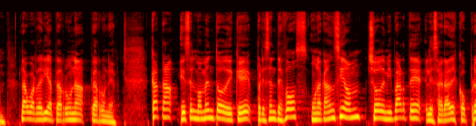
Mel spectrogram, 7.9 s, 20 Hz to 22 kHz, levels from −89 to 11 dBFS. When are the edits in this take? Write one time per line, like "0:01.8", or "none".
0:01.5
0:02.9
0:06.1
